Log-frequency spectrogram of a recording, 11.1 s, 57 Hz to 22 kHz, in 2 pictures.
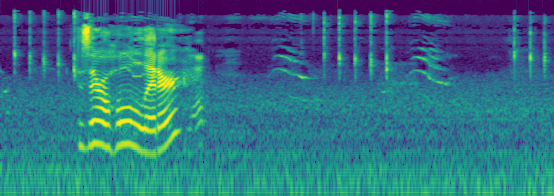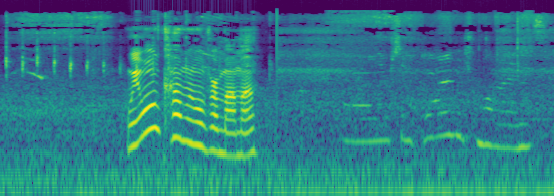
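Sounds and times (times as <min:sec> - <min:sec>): kittens mewing: 0:02.6 - 0:06.8.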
